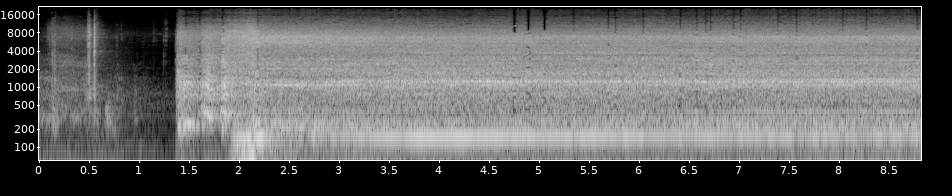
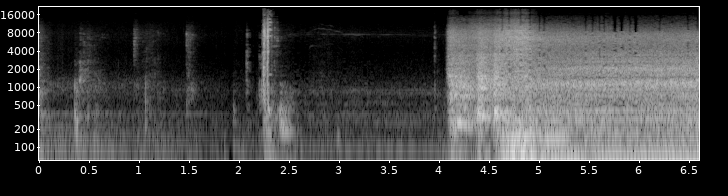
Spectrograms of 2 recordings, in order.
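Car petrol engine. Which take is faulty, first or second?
first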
